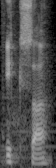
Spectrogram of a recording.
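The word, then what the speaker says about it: yxa: ax in Swedish and it's spelled y x a and pronounced ixa and one of them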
